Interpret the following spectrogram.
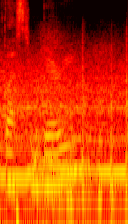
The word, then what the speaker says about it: Glastonberry: can't see why so I've been saying Glon be this entire time when it's in fact Glastonberry so my apologies but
